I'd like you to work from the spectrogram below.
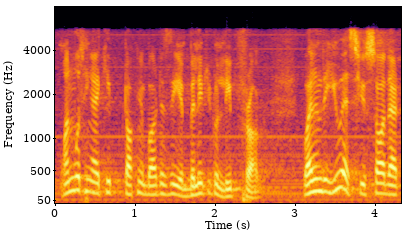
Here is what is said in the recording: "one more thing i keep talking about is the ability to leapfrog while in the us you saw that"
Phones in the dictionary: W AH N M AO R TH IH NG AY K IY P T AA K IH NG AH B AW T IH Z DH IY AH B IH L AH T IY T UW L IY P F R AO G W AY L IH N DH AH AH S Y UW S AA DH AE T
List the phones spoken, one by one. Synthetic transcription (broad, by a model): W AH N M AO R T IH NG AY K IY P T AA K IH NG AH B AW T IH Z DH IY AH B IH L AH T IY T UW L IY P F R AO G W AY L IH N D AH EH S Y UW S AA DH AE T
